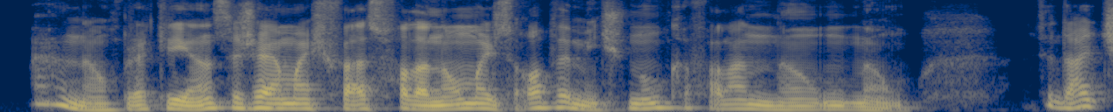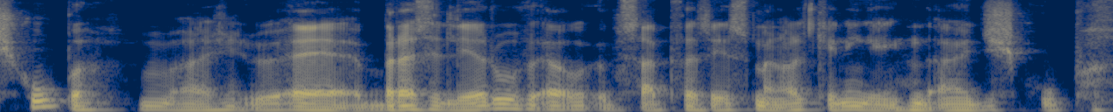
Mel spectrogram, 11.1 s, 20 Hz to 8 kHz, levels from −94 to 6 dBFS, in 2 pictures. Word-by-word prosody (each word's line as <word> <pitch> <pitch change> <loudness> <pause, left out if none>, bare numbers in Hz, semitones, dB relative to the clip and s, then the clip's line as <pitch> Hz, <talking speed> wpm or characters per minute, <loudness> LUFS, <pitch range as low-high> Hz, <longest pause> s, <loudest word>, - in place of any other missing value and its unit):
Ah 240 - -7
não, 95 - +2
pra 105 +6 -1
criança 120 +5 +3
já 140 +1 +5
é - - +5
mais 125 -1 +3
fácil 120 -1 0
falar 110 -4 +5
não, 105 +4 +5
mas 130 -3 +2
obviamente 130 - 0
nunca 135 +2 0
falar 120 -3 -3
não, 95 -4 0
não. 85 -9 -2 0.6
Você - - -8
dá 180 - +2
desculpa, 160 - -2 0.4
a 80 -1 -5
gente 90 +2 -8 0.2
eh, 80 -6 +3
brasileiro 95 - +1
eh, - - +1 0.2
o - - -12
sabe - - -5
fazer - - -3
isso - - -5
melhor 80 +4 -2
do 90 - -9
que 85 - -4
ninguém, 80 -6 -2 0.2
a 80 +1 -3
desculpa. 75 - -8
100 Hz, 185 wpm, -25 LUFS, 85-125 Hz, 0.6 s, já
